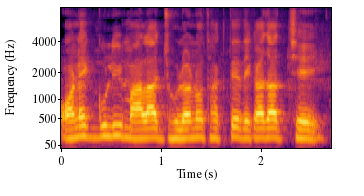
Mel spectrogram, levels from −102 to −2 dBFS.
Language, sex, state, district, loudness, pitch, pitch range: Bengali, male, West Bengal, Alipurduar, -15 LUFS, 155 Hz, 150-160 Hz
